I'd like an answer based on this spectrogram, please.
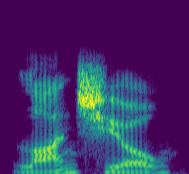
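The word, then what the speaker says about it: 篮球: basketball becomes lunch hill basketball uses a mid rising tone on both a and u making it lancio great the next word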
